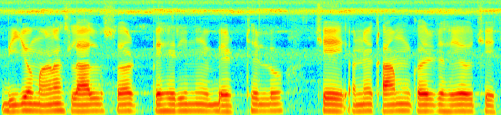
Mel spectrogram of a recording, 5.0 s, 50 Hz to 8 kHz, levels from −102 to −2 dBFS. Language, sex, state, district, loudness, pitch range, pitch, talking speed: Gujarati, male, Gujarat, Valsad, -18 LUFS, 120-125 Hz, 125 Hz, 145 wpm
